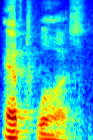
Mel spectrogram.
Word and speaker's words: afterwards: afterwards. 나중에. 여기 퍼는 약한 발음입니다.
